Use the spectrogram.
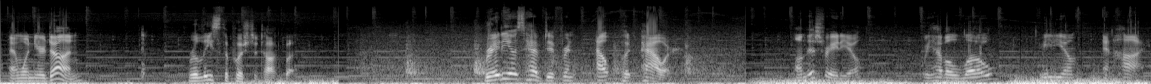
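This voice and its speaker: A man in his thirties explaining procedures methodically, step by step, as an instructor recorded outdoors by the water. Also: on the high side. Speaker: boat club operations director giving instruction. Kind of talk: instructional demonstration. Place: outdoors by the water, at a dock or on a boat.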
